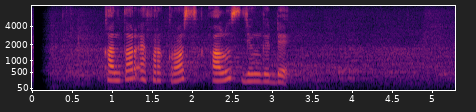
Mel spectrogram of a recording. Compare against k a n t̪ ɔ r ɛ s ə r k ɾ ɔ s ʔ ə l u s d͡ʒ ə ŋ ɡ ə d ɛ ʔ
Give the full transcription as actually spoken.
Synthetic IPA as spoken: k a n t̪ ɔ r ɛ f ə r k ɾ ɔ s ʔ a l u s d͡ʒ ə ŋ ɡ ə d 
